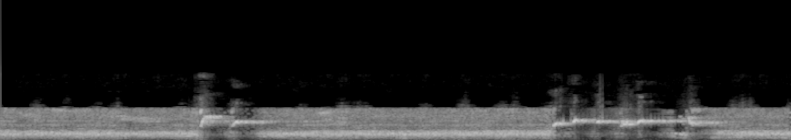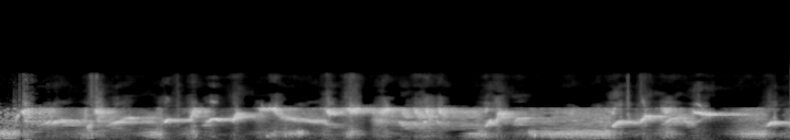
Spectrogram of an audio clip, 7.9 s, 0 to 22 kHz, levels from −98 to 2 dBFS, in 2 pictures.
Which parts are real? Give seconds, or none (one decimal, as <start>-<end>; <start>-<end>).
0.0-4.2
